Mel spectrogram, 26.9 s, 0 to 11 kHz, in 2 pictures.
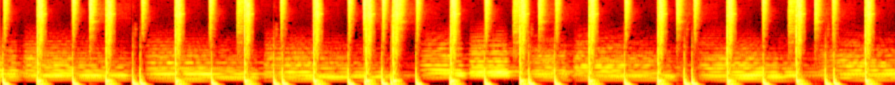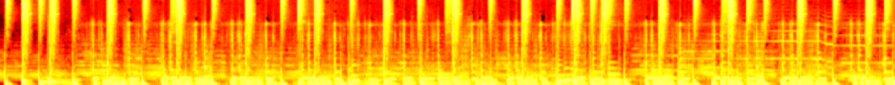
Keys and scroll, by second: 0.2 super+z, 2.3 alt+super+z, 10.1 super+z, 14.8 BackSpace, 15.7 BackSpace, 21.3 b.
